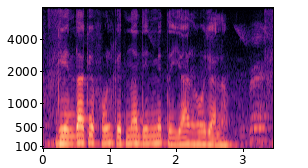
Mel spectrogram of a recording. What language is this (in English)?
Bhojpuri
